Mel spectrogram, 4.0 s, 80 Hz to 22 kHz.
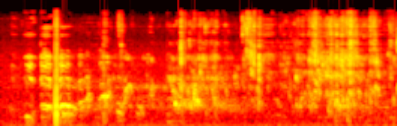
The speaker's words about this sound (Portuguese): Já está aqui há muito tempo a lavar a roupa? Sim. Desde 8 horas.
